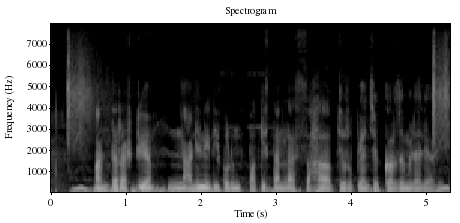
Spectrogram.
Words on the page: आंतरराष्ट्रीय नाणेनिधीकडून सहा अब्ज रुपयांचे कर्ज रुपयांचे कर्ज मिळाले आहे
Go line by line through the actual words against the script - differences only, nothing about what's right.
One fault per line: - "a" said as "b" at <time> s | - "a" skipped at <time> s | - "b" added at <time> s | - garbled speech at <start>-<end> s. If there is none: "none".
- "पाकिस्तानला" added at 2.6 s
- "रुपयांचे कर्ज" skipped at 4.7 s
